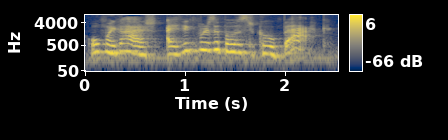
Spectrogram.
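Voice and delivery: high, startled realization; sudden panic that she's been left out in the ocean; alarmed. Retold or imitated.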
